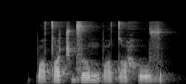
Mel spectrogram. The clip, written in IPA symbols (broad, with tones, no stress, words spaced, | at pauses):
po˨tˤo˦t͡ʃd͡zɤ˦ mbɤ˨dˤɤ˧ho˧z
